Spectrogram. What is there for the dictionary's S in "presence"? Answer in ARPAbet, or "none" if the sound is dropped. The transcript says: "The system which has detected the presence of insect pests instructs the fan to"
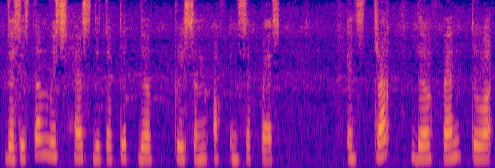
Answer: none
